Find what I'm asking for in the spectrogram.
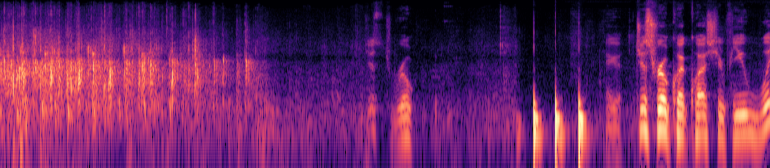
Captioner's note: applause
